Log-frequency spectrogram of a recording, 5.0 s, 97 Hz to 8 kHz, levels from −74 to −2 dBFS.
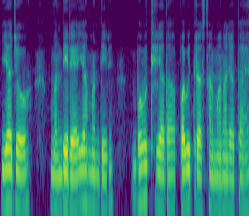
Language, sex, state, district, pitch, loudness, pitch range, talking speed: Hindi, male, Chhattisgarh, Kabirdham, 115 Hz, -18 LUFS, 110-125 Hz, 170 wpm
